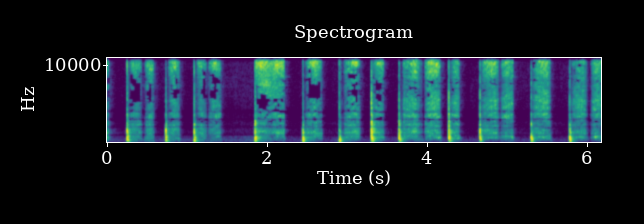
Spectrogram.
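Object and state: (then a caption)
Chalk writing on a chalkboard. A thick stick of pink sidewalk chalk, held in the hand, writes words on a large flat black chalkboard. It makes twelve sharp taps as the chalk meets the board, each followed by a short, bright, scratchy stroke.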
